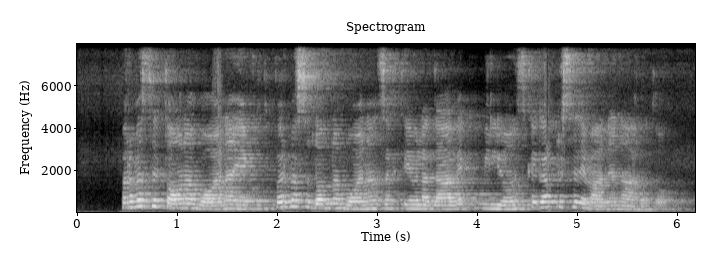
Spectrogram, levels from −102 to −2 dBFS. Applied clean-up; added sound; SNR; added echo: neural separator model SepFormer DNS4.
